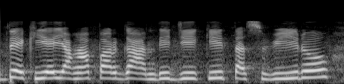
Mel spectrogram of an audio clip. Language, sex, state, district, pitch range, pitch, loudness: Hindi, female, Chandigarh, Chandigarh, 270-295 Hz, 275 Hz, -13 LUFS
